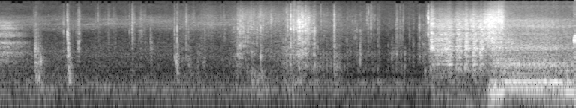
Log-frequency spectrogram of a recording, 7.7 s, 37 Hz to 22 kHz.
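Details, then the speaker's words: 1984 GMC G20 conversion van abandoned for years and suspected to be a flood car: a few seconds of cranking, then it catches first try and settles into an even, steady run with no knocks. The transmission sounds good. "freaking rooms are you kidding me and it sounds good the transmission"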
